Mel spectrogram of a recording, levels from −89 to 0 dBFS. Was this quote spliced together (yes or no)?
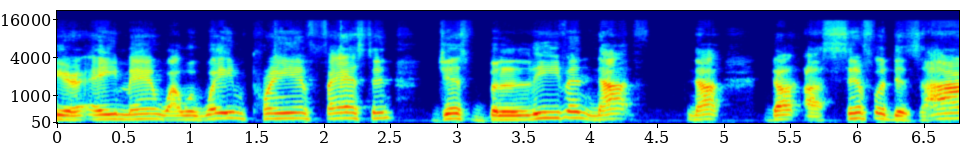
yes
